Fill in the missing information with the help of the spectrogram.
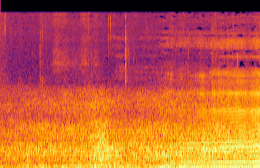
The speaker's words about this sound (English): And I'll be able to watch that jet get airborne, and there it is. I can now see it.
